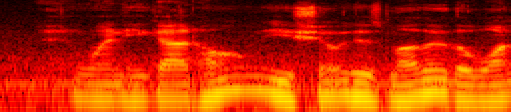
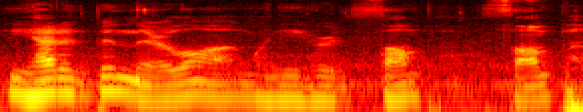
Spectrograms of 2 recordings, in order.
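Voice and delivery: ordinary delivery, nothing marked

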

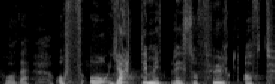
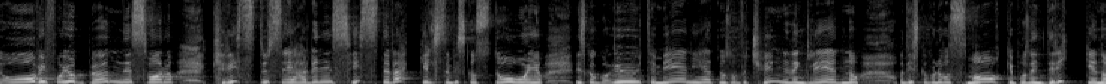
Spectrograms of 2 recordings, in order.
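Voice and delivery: higher, louder, a lightly mocking voice of the enthralled ones; drowsy believers; 10 semitones higher, 7 dB louder than usual. Mimicking the sleepy deceived believers, mildly mocking rapture. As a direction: ape the deceived, dreamy and rapt. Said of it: "noen var så trøtt".

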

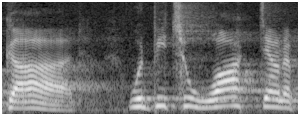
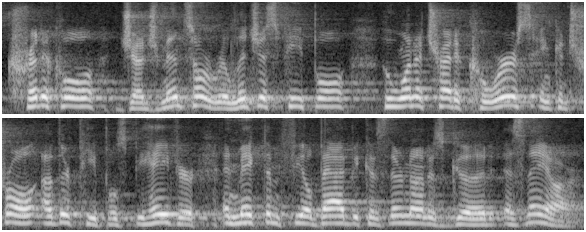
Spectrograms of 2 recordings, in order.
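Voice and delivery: ordinary talk

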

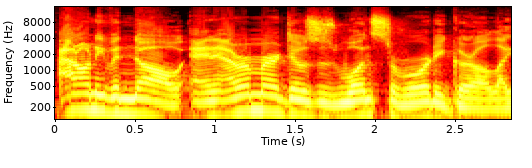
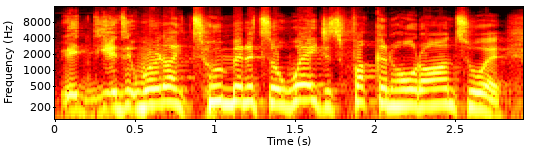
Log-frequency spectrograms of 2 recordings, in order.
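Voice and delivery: high-pitched mock yell; retold yelling back; 9 semitones higher than usual. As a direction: imitate an exasperated friend yelling back, pitched up. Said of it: "And Keen's yelling back".

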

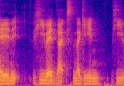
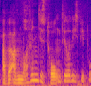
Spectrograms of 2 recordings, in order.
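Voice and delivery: usual speaking voice

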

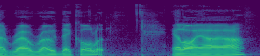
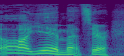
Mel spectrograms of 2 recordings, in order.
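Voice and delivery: put-on much higher, louder Long Island cabbie accent; the Long Island driver realizing who it is; 12 semitones higher, 7 dB louder than usual. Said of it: "real strong sort of Long Island accent".

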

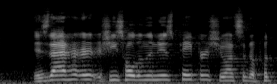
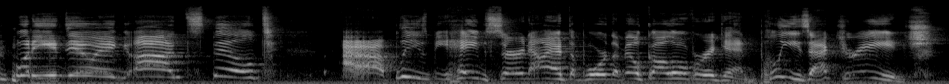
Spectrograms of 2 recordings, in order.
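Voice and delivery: flustered scolding maid; 8 semitones higher, slower than usual. Acted. Mary scolding the old man.

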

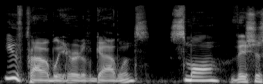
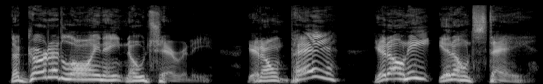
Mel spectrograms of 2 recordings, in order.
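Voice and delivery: high, firm barkeep laying down rules; stern dwarf; 10 semitones higher than usual. Acted. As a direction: spell out the house rules. Dwarf character voice.

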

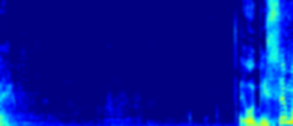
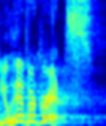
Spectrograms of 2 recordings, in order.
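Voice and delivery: rising, louder reading of the rebuke; exclaiming; 6 semitones higher, 4 dB louder than usual. Retold or imitated. Pastor reading Jesus rebuking the synagogue leader, exclaimed. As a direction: read it with an exclamation point. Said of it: "Exclamation point".

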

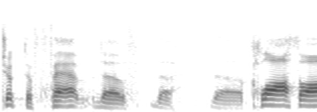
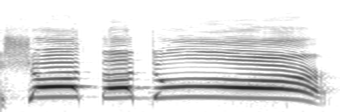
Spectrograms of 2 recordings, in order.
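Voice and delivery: long, high-pitched holler; neighbor's yell; 13 dB louder, much slower than usual. Retold or imitated. Woman yelling down the street at a stranger, loud drawn-out holler. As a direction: bellow it drawn out across a distance.

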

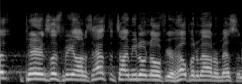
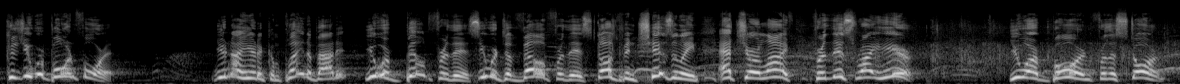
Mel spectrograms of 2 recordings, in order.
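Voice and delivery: louder, higher preaching; full-force preaching; 5 semitones higher, 3 dB louder than usual. Acted. Pastor driving home the point to the congregation, preaching hard.

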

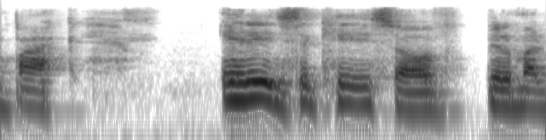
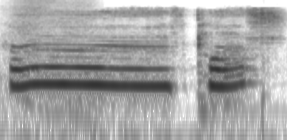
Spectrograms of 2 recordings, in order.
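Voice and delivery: savouring; much slower than usual. Real, not acted. Savouring the scene.

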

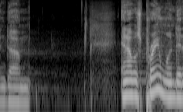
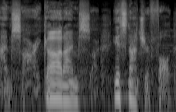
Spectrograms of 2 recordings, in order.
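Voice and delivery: hushed, low, sheepish apology; contrite apology; 9 semitones lower, 7 dB quieter than usual. Acted. Believer apologising to God after an outburst, hushed and contrite. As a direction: drop to a soft, penitent near-whisper.

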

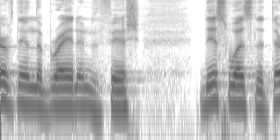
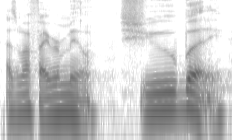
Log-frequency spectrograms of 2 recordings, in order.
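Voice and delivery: normal talking voice

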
